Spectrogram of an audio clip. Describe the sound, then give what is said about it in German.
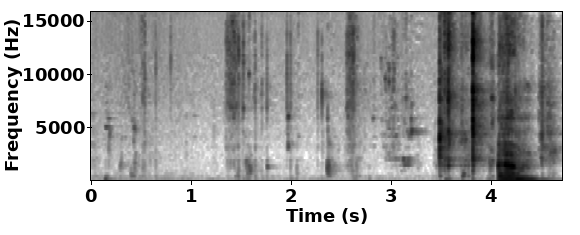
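Someone taking a drink: faint clinks and soft wet mouth noises at first, then a louder burst of handling and gulping near the end, followed by a short voiced sound. “Ihr hört das, ich kriege überhaupt keine Luft gerade. Dann müssen wir was trinken.”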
